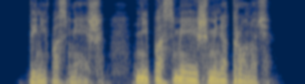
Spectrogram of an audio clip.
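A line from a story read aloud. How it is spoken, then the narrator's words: Sobbing whisper. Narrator (Russian): прошептала она, всхлипнув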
